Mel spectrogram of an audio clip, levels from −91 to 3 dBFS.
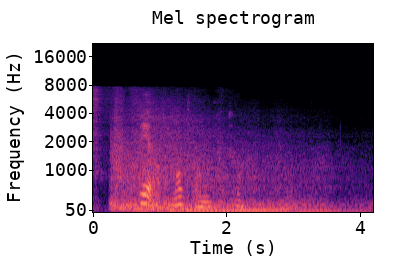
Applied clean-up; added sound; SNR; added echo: none; Boom; 1 dB; none.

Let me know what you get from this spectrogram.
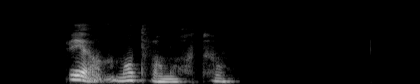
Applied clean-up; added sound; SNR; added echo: none; none; none; none.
